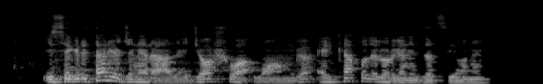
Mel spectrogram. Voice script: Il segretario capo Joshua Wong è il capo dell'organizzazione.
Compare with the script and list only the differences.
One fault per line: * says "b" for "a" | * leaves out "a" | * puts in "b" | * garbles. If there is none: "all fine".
* says "generale" for "capo"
